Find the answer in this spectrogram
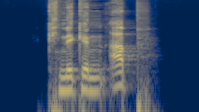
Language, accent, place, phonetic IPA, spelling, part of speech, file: German, Germany, Berlin, [ˌknɪkn̩ ˈap], knicken ab, verb, De-knicken ab.ogg
- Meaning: inflection of abknicken: 1. first/third-person plural present 2. first/third-person plural subjunctive I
